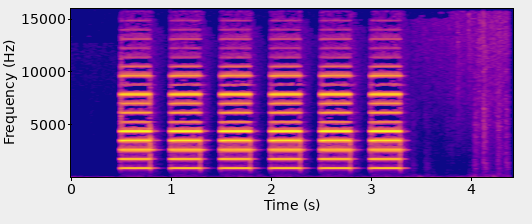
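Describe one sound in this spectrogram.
An alarm clock beeps in quick, even bursts.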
